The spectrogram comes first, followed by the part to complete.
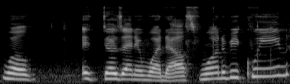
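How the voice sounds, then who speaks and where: A woman voicing a power-hungry female royal advisor in a toy doll play, giving commands in slow, drawn-out declarations. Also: a little high, sing-song, dark tone. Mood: scheming.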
